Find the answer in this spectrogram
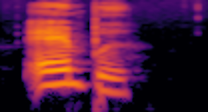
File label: "empw", Apatani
